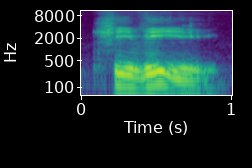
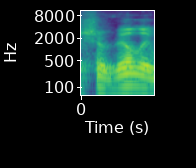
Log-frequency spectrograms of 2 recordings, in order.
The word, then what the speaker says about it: Chivilli: It is Cheveye. I thought it was Chevilly when I saw the name, but it's actually pronounced according to their announcers, it is Cheveye.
